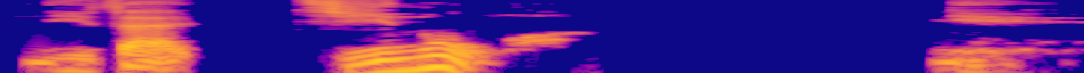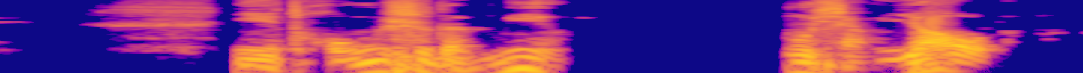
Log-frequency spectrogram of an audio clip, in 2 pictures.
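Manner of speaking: low, forced, squeezed out through gritted teeth. Minyan answers a man who keeps provoking him, through gritted teeth. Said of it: "从牙缝里挤出几个字".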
